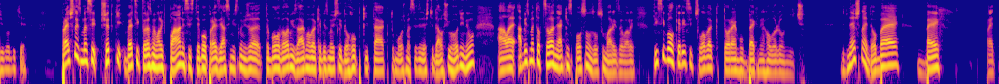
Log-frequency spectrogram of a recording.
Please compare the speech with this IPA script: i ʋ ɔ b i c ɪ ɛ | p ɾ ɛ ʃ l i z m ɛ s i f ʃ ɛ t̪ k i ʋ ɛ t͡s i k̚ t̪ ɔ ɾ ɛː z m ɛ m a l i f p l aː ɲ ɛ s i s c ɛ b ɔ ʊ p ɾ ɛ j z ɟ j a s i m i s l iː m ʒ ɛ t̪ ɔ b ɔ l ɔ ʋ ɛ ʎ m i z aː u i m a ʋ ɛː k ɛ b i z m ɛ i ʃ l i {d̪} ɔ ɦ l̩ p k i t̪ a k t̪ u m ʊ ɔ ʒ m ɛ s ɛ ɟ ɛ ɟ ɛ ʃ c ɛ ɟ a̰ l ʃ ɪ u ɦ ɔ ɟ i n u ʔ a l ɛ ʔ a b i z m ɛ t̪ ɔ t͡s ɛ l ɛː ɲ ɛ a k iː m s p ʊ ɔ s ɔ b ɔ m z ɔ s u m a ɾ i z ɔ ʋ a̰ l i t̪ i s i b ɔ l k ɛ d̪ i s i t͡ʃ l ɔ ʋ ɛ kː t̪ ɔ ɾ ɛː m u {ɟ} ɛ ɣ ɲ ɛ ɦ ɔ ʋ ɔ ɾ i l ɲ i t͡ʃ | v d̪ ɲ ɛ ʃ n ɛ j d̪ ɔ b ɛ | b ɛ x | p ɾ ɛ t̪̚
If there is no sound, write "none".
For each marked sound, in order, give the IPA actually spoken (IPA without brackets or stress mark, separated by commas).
d̪, b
